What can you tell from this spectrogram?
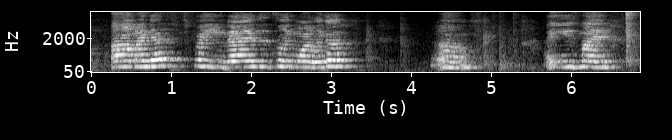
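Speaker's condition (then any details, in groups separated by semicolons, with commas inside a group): Spastic quadriplegic cerebral palsy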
